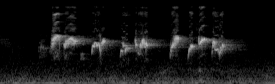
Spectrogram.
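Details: Male red-whiskered bulbul singing: a quick run of about eight bright, warbled notes with sharp rising and falling turns, delivered in two tight bursts over a quiet background.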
